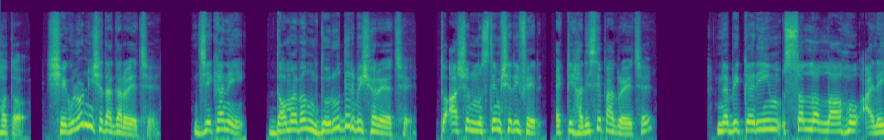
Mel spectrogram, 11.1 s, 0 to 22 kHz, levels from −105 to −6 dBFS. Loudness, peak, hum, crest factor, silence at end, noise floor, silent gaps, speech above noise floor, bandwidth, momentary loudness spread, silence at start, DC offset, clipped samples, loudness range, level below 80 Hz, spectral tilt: -23 LUFS; -12 dBFS; none; 10 dB; 0 s; under -90 dBFS; 0.38-0.52 s, 2.01-2.39 s, 3.08-3.33 s, 5.21-5.46 s, 6.83-6.88 s, 8.21-8.84 s; over 68 dB; 16 kHz; 10 LU; 0 s; under 0.1%; under 0.1%; 2 LU; -48 dBFS; -5 dB/octave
